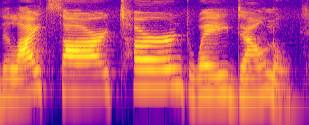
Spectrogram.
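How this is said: The R after vowels is clearly pronounced.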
